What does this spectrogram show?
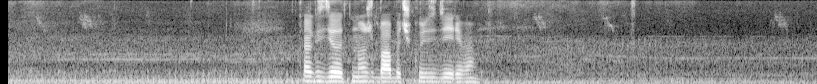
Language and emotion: Russian, neutral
